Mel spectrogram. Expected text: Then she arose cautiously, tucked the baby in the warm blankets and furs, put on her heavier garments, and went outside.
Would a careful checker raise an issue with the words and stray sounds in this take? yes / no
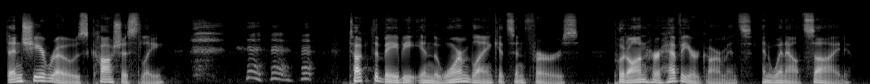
yes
